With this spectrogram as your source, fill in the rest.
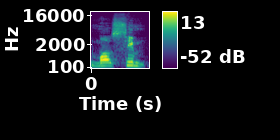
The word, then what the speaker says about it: موسم: موسم لفظ ہے, سین کے نیچے زیر ہے, جو آپ نے فرمایا ہے. اور موسم ہم لوگ عوام موسم ہی بولتے ہیں, لیکن صحیح تلفظ موسم.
